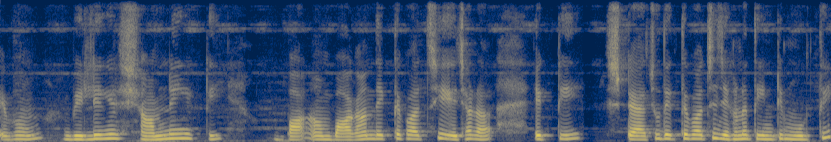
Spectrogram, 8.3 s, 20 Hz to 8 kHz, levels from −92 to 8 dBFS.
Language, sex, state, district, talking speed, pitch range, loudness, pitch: Bengali, female, West Bengal, Purulia, 120 wpm, 195-230 Hz, -16 LUFS, 215 Hz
